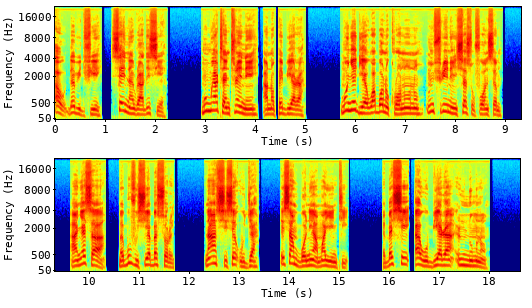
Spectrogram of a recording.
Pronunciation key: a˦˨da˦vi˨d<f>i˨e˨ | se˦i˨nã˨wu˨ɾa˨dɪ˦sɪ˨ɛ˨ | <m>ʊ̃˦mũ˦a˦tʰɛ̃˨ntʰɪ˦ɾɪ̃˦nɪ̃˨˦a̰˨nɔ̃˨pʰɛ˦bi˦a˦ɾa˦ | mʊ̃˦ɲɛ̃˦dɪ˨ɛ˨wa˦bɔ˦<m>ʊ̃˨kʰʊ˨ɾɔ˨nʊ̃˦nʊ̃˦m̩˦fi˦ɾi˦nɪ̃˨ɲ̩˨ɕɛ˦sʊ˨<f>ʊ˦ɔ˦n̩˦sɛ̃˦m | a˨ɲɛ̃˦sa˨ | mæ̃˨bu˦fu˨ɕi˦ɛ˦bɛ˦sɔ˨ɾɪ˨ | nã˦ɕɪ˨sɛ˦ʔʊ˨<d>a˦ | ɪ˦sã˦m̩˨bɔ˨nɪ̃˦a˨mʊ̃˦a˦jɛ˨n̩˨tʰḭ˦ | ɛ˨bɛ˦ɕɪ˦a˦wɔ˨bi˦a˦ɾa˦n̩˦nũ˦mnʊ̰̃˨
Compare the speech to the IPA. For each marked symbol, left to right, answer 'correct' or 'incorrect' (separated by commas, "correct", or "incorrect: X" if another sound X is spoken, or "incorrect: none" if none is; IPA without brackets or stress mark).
correct, correct, incorrect: n, correct, incorrect: d͡ʑ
